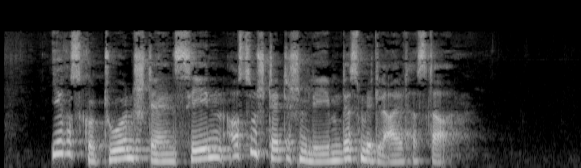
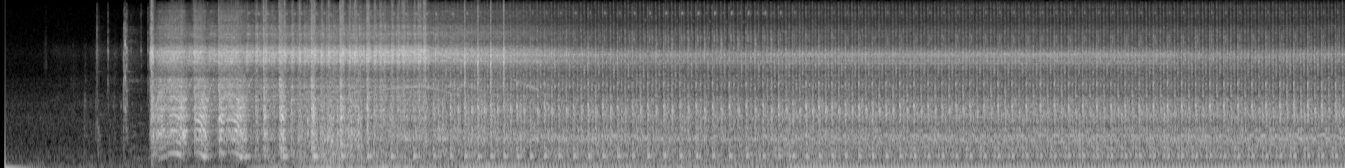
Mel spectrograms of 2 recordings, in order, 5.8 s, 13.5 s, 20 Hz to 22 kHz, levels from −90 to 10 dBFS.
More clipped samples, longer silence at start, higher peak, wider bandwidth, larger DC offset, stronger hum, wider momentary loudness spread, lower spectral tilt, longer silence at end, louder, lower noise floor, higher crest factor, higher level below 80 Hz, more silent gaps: second, under 0.1% vs 0.2%; first, 0.5 s vs 0.05 s; about the same, -2 dBFS vs 0 dBFS; second, 11.5 kHz vs over 20 kHz; neither; neither; second, 5 LU vs 11 LU; first, -4 dB/octave vs 0 dB/octave; first, 1.25 s vs 0 s; second, -16 LUFS vs -10 LUFS; first, -72 dBFS vs -51 dBFS; about the same, 16 dB vs 14 dB; second, -56 dBFS vs -32 dBFS; neither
